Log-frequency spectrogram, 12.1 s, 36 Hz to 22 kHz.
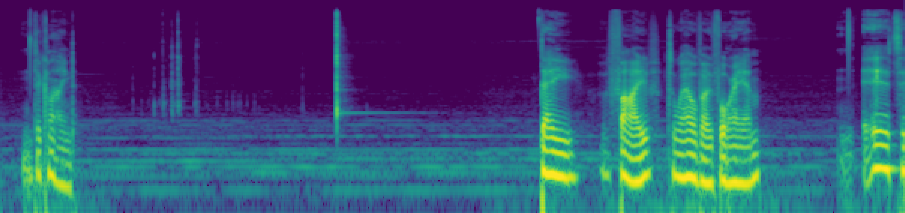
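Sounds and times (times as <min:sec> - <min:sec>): sharp click: 0:04.4 - 0:04.8.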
